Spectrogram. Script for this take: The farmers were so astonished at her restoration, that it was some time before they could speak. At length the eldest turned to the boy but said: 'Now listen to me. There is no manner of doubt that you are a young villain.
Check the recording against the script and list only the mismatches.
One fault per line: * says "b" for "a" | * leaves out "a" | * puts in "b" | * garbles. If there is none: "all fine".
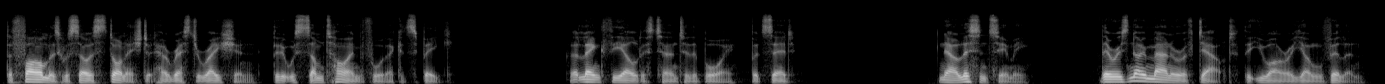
all fine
